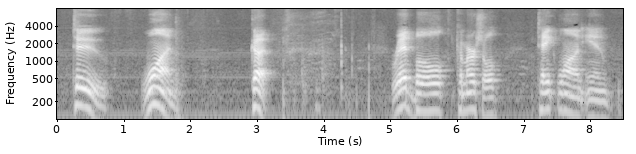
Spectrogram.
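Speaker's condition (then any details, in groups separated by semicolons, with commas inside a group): No condition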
